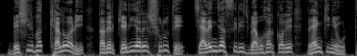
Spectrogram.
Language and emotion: Bengali, neutral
